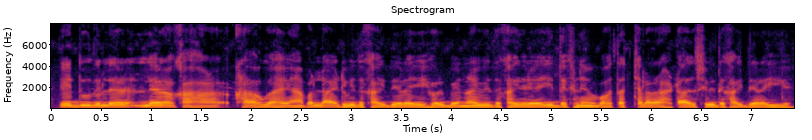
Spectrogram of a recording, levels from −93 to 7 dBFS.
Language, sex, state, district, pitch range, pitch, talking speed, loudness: Hindi, male, Chhattisgarh, Korba, 120-130 Hz, 125 Hz, 290 wpm, -13 LUFS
